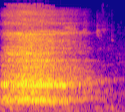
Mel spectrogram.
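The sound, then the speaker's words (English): A single slow, deep breath, bigger than normal, expanding the ribs wide and low, airy, with a strong rushing sound as it is let go that gradually fades away. No one speaks. “One, you are breathing very slow and then two, you're breathing bigger than normal.”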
